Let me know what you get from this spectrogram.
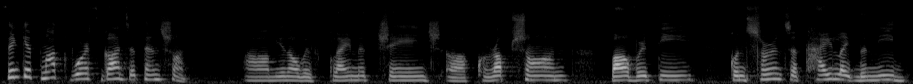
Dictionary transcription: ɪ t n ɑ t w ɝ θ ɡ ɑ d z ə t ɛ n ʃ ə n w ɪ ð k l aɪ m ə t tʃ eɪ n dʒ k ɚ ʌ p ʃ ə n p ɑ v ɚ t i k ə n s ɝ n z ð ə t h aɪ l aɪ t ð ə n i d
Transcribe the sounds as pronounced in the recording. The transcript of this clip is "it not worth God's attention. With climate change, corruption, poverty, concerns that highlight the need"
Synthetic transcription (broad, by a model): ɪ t n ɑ t w ɝ θ ɡ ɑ d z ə t ɛ n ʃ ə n w ɪ ð k l aɪ m ə t tʃ eɪ n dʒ k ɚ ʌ p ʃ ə n p ɑ v ɚ t i k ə n s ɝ n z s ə t h aɪ l aɪ t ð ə n i d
